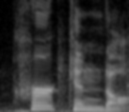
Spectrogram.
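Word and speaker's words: Kuykendahl: It's like in Houston there's the road Kirkandall. There's not an R in there. It's K U Y but it's pronounced Kirkand Doll.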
